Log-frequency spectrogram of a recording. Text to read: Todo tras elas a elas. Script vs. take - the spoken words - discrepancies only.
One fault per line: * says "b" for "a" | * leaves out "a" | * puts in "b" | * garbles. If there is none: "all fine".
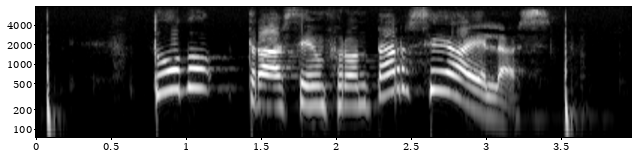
* says "enfrontarse" for "elas"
